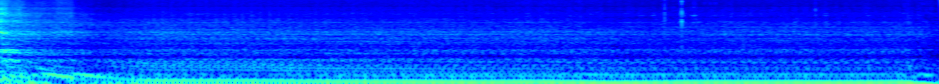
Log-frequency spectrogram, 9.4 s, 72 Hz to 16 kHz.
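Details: Ford Mustang after a mass-air ECU (A9P) exchange, on a test run. Revved up and held with a deep, steady rumble and no popping or breakup; checking for breakups or engine lights, the engine pulls clean.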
